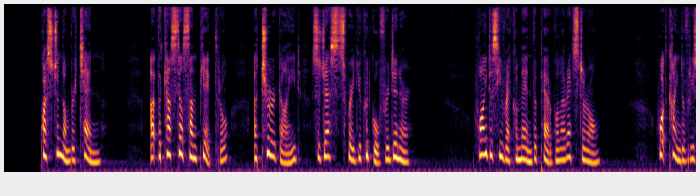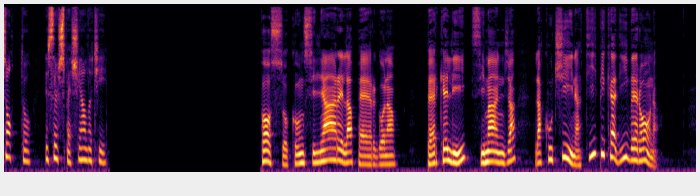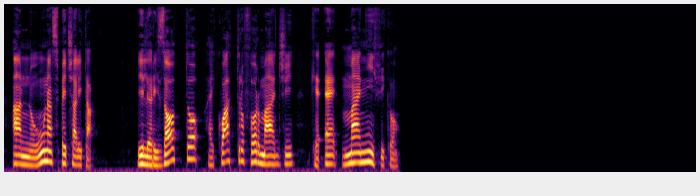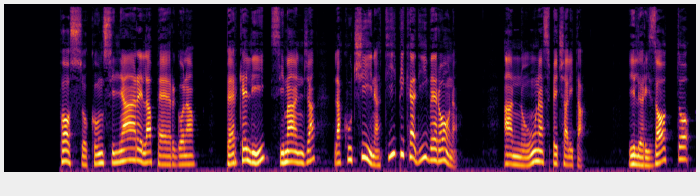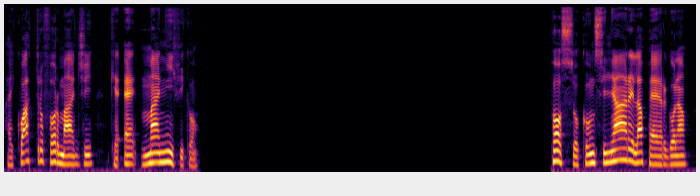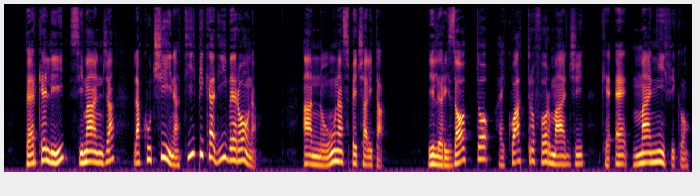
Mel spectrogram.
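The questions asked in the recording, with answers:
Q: Why does he recommend the Pergola restaurant?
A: It serves typical Verona cooking

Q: What kind of risotto is their speciality?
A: Four-cheese risotto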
